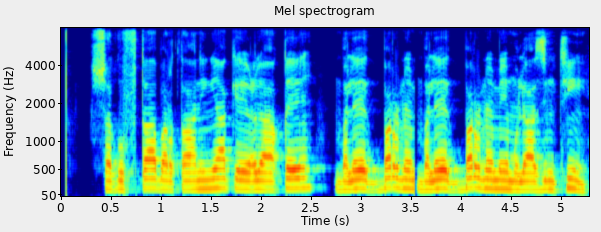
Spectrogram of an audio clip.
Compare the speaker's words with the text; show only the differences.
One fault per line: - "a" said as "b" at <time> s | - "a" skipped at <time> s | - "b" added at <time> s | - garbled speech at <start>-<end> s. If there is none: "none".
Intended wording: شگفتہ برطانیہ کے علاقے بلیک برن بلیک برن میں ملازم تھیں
none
